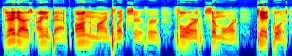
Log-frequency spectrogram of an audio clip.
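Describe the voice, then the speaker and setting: A young man hosting his own gaming channel, commentating gameplay in a chatty, slangy, excitable way, his voice a little scratchy. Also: fairly high pitch, moderate pace, lo-fi sound. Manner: excitable, chatty, slangy hype while playing. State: slightly scratchy voice.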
